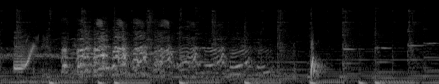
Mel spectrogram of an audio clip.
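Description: Upbeat children's background music with a steady low beat. Cartoon-style rising glide sound effects play over it, one just after the start and another about three seconds in.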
